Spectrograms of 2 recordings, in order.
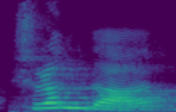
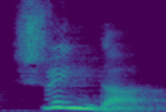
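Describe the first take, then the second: First: श्रृंगार said as "shran-gaar"; higher, louder श्रृंगार with "ra"; misspelt ra sound. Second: Said in the usual way. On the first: Shown as a demonstration. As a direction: swap "shrin" for "shran" in श्रृंगार. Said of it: "री और र की अशुद्धियां". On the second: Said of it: "री और र".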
